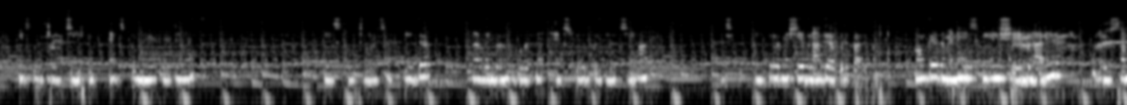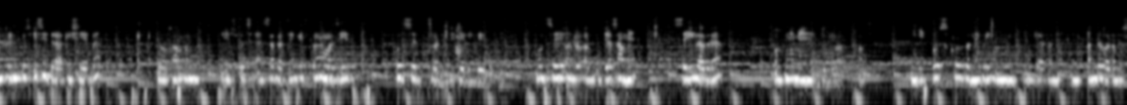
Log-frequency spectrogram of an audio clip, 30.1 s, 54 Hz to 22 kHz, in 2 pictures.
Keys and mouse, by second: 0.5 g, 3.6 click, 4.6 g, 6.1 click, 7.2 e, 8.5 click, 9.4 g, 11.6 KP_Multiply, 12.3 KP_Subtract, 13.4 ctrl+KP_8, 13.9 ctrl+KP_8, 15.6-18.3 typing, 19.6 KP_4, 19.8 KP_4, 20.9 Tab, 22.3 KP_7, 23.7 alt+z, 25.5 click, 25.7 click, 27.5 shift+click, 29.4 shift+click.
